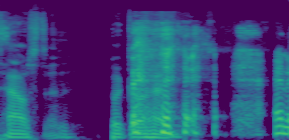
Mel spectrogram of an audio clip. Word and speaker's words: Houston: Astro World Festival, which takes place in Houston, and It's pronounced it's Houston, but go ahead.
